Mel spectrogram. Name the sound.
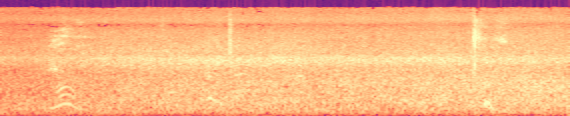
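ocean waves and surf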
